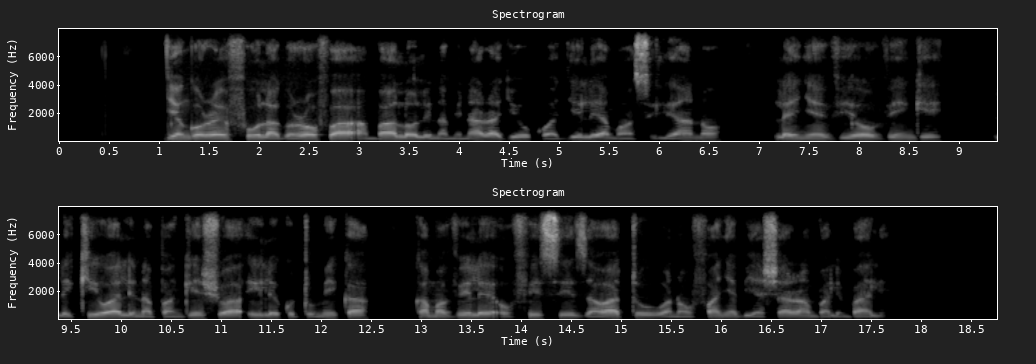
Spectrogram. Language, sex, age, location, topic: Swahili, male, 25-35, Dar es Salaam, finance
